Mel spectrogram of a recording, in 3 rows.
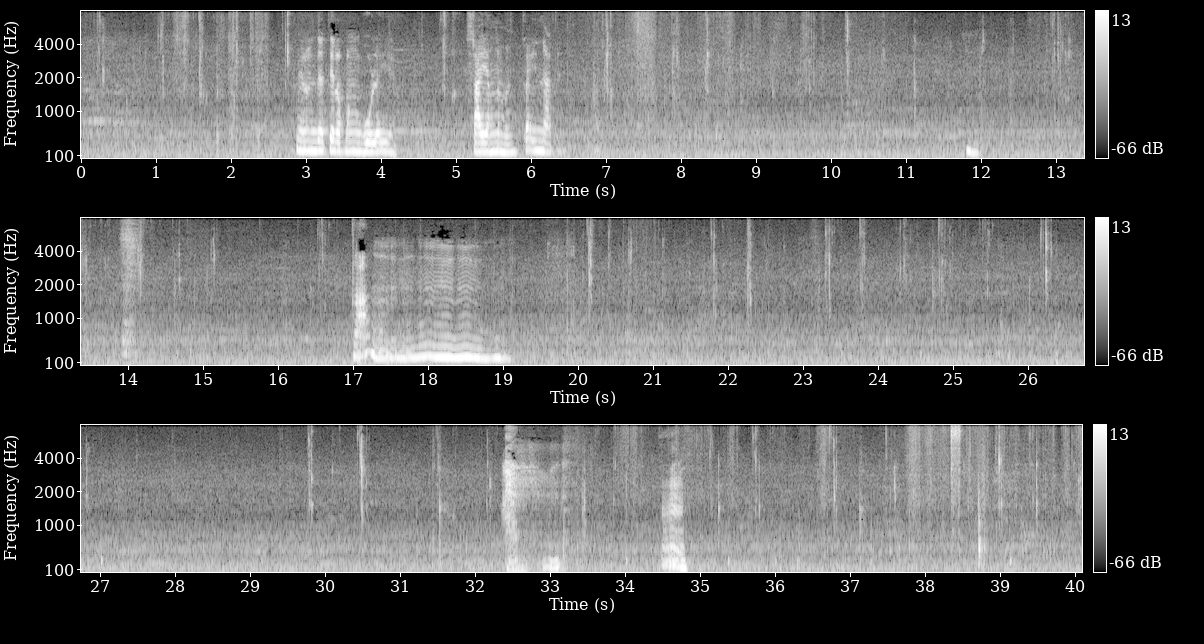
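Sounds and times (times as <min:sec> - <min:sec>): person chewing a burger: 0:01.0 - 0:02.8, 0:06.7 - 0:16.8, 0:19.5 - 0:27.2, 0:29.4 - 0:32.4, 0:33.2 - 0:40.0
wet mouth clicks: 0:38.3 - 0:38.6.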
